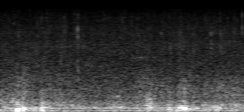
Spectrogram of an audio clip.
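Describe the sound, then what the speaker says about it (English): Storm sound effect of thunder and rain, steady rain hiss with low rumbling thumps of thunder, close and continuous. "The storm's getting worse."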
